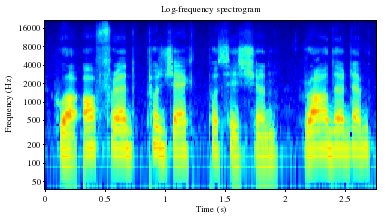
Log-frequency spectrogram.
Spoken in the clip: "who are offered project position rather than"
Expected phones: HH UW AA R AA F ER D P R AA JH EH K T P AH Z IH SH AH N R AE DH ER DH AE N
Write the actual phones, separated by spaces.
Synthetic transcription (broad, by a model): HH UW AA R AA F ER D P R AA JH EH K T P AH S IH SH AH N R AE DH ER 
